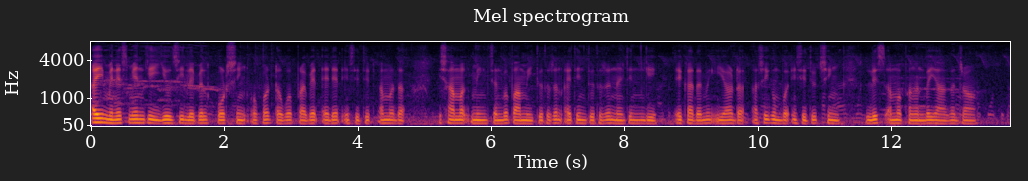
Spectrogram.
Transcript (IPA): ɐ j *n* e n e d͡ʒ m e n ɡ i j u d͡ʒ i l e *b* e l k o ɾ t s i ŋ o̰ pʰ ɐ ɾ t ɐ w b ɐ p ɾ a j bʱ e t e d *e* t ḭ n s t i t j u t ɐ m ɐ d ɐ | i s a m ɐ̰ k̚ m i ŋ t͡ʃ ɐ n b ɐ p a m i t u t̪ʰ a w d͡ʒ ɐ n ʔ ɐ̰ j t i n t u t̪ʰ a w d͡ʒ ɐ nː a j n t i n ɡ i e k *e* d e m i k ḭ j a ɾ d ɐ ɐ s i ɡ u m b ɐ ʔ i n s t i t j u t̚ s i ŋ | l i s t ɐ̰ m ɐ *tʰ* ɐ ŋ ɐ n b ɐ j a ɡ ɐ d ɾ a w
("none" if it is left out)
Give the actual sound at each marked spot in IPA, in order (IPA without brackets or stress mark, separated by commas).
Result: m, b, e, a, pʰ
